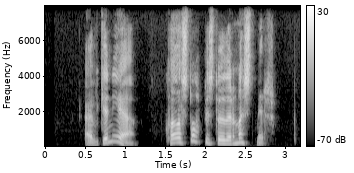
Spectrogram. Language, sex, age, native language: Icelandic, male, 30-39, Icelandic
